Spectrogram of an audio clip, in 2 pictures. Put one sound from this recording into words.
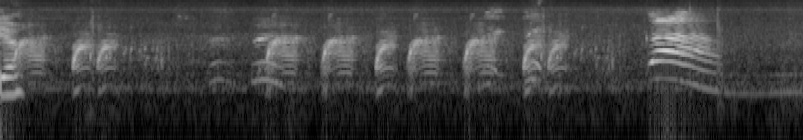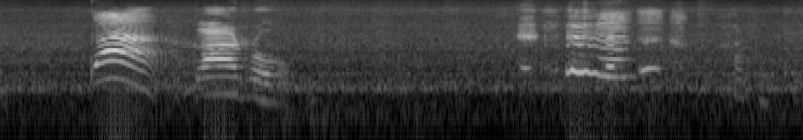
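A young child babbles and squeals excitedly close by.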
